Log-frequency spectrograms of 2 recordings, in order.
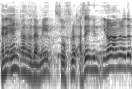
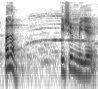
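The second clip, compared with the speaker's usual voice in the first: ordinary talk, nothing marked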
